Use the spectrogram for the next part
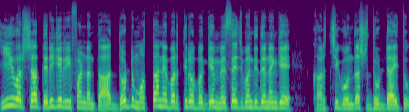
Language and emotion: Kannada, happy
